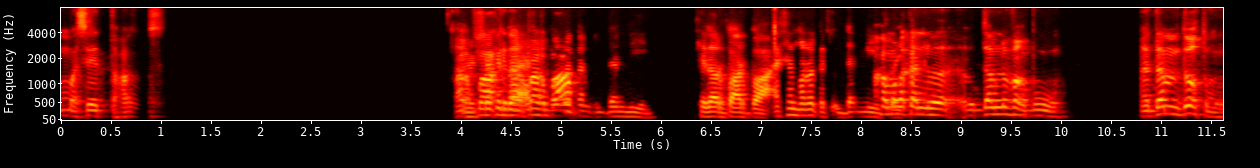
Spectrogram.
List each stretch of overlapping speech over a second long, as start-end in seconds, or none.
4.0-5.3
